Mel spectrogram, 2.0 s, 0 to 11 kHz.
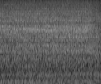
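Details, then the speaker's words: Diesel VW Golf with 200,000 miles and a newly welded-in cheap valved aftermarket exhaust, valve switched open via controller: loud, deep diesel roar, hollow unmuffled note; exhaust valve open and working. "Oh my fucking god. It actually works. Holy shit. So that's open."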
